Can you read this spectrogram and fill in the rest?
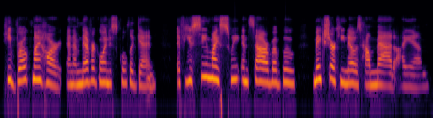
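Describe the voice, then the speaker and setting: A woman's voice: high voice, very animated, a little slow, few pauses, fairly bright tone, no room sound, dull audio, pitched above the performer's own voice, full character voice. A woman voicing a stubborn, lovestruck, dramatic little girl in a storybook, speaking insistently. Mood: heartbroken, indignant. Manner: insistent, emphatic.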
